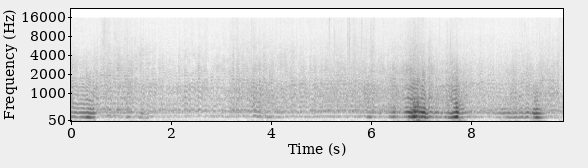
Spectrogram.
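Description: Bees give a continuous low drone, a deep buzzing hum from many wings at once. Now and then one flies close and the buzz swells briefly louder before fading back into the background.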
